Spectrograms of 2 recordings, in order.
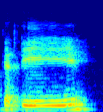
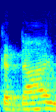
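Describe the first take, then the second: First: The word ends in an e sound. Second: The word ends in an ai sound. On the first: This is how the speaker's community says it. "kedai will become kede" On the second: This is the standard form. "the ai sound at the end will become your ay sound"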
